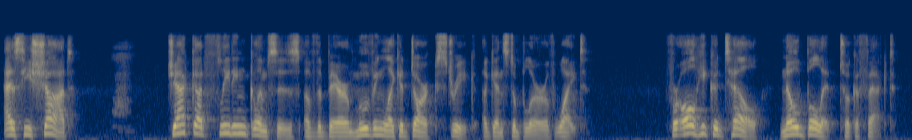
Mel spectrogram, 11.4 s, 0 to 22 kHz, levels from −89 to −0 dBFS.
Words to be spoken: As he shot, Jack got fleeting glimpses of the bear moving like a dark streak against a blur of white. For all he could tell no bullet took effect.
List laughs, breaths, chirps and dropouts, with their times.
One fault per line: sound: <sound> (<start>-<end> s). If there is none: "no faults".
sound: sniff (1.4-1.7 s)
